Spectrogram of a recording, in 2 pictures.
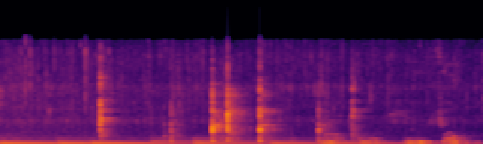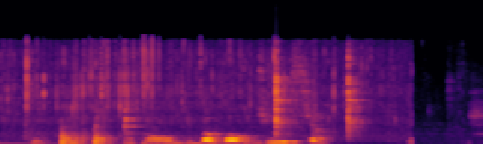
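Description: Zucchini and potato batter sizzling in hot oil in a frying pan while a spoon spreads it, with sharp clicks and scrapes of the spoon against the pan. The sizzle cuts off about seven and a half seconds in. Background music with held notes plays under it.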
